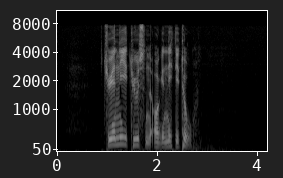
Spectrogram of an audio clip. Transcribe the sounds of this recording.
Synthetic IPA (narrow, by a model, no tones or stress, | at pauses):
çʉːəniːt̪ʰʉːsn̩ʔoːɡnɪt̪ɪt̪ʰṵː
